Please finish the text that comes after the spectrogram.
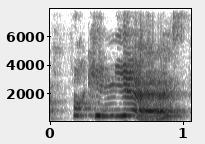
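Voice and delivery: high, loud triumphant yes; thrilled. Retold or imitated. Thrilled that a witness heard it too, loud and high. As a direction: celebrate like you won.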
